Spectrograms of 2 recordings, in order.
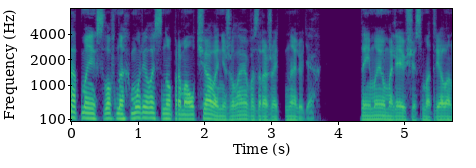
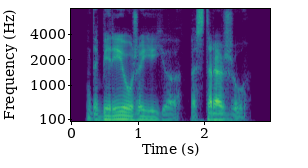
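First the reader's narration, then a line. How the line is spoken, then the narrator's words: Grumbling. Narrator (Russian): проворчал Раю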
